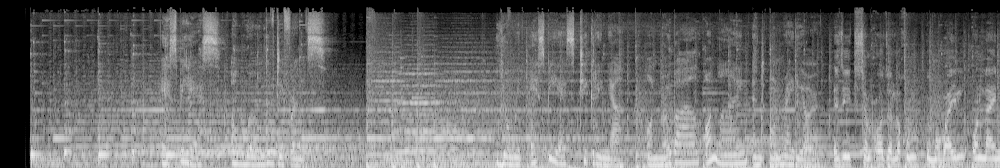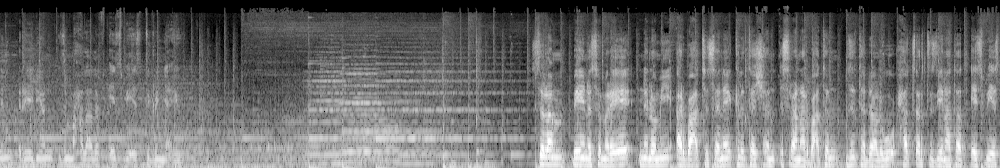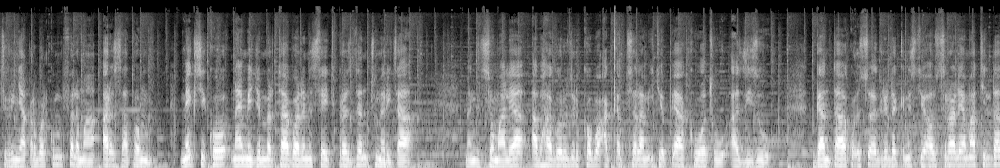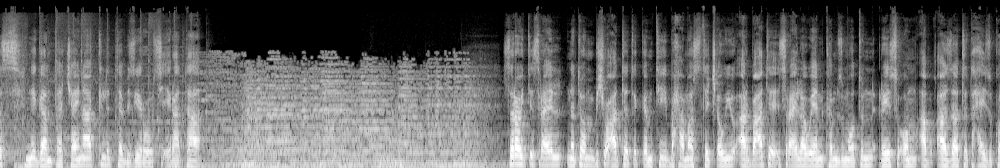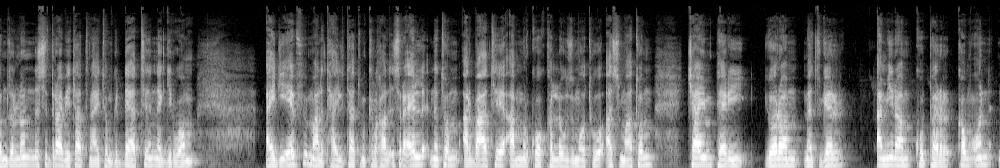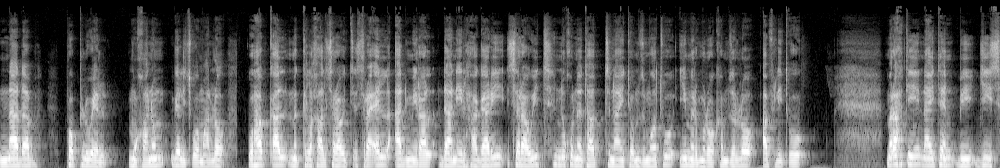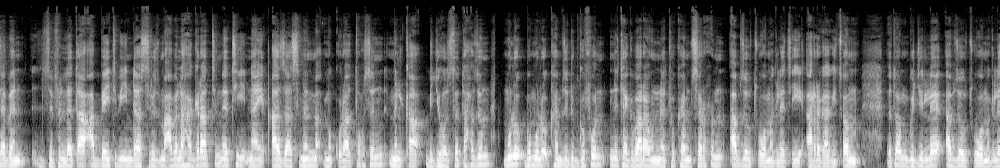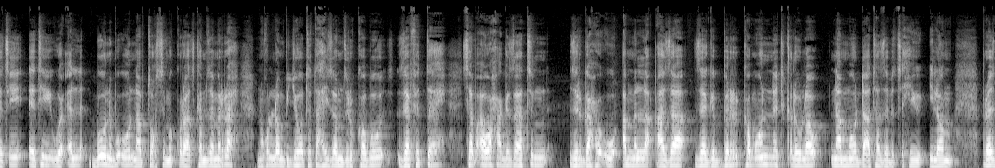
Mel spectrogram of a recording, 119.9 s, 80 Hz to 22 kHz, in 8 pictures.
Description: ሓጸርቲ ዜናታት ኤስ ቢ ኤስ ትግርኛ (04 ሰነ 2024)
